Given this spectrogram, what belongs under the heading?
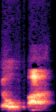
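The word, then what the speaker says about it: topa: Four in Lakota is pronounced dopa.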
